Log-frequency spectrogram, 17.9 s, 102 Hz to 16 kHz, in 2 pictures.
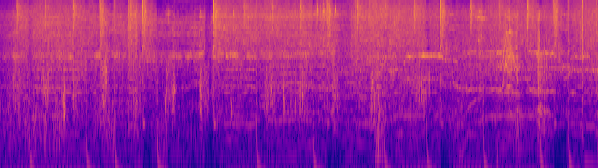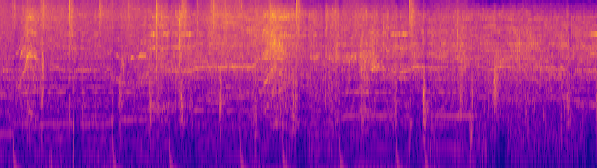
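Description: A Vanquish VS4-10 Fordyce RC crawler grinds along the Catfish Trail, its small motor whining under continuous crunching and clattering of tires over rock and dirt, close and busy with no talk.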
